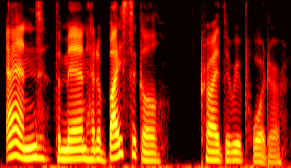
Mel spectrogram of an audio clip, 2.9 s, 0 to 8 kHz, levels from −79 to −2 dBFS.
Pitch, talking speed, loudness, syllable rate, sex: 160 Hz, 185 wpm, -19 LUFS, 5.3 syllables/s, female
